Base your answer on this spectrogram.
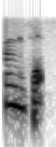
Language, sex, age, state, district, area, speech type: Kannada, female, 18-30, Karnataka, Dakshina Kannada, rural, conversation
